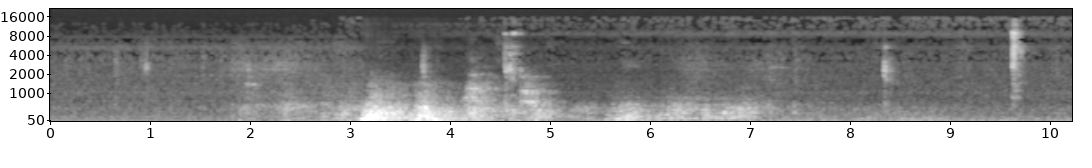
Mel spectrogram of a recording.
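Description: Thunder rumbling: a low roll that builds about two seconds in, is loudest a little after three seconds and dies away by about seven seconds. A single sharp click comes near the end.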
